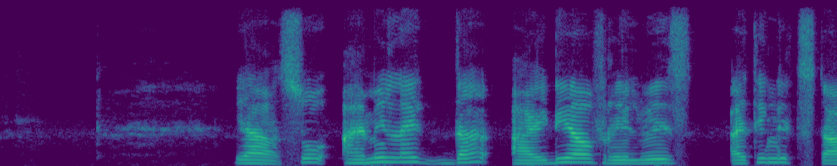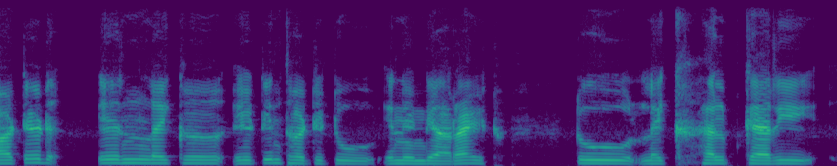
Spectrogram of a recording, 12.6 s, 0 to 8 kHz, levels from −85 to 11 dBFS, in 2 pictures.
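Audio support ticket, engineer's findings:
Aliasing, whole clip. Sibilants gritty and metallic, spurious tones running up against a hard edge near 8 kHz, roughly 25 dB under the speech. Resampler without anti-alias filter; content above 8 kHz folded back, fits a 48 kHz to 16 kHz downsample.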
